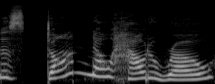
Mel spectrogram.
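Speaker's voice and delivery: suspicious, wary tone. Reading a story aloud, one character asks the narrator a question, suspicious. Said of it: "Anne said suspiciously".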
